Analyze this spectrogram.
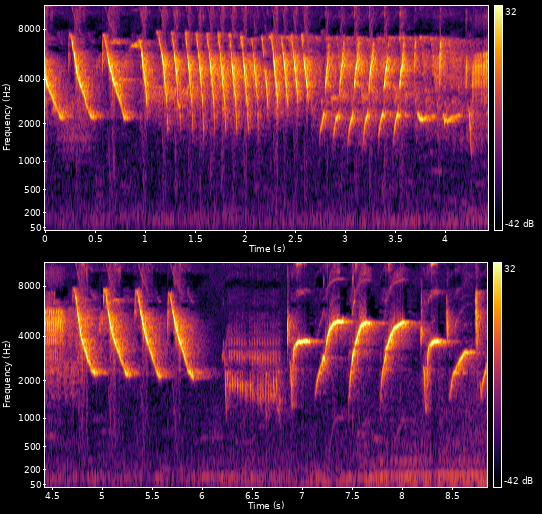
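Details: Master canary singing: dense runs of rapid chirps and buzzy trills, then after a short dip a series of rising, hooked whistled notes repeated about twice a second.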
